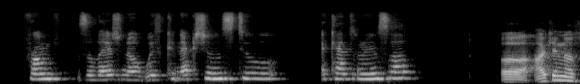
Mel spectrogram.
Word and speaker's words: Yekaterinoslav: Okay, my 4 times great grandfather immigrated with family from Ekaterinoslav, I think is how it's pronounced. Sorry, I can get the name of a place from. Oh, Ekaterinoslav. Yekaterinoslav, it's Ukraine.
